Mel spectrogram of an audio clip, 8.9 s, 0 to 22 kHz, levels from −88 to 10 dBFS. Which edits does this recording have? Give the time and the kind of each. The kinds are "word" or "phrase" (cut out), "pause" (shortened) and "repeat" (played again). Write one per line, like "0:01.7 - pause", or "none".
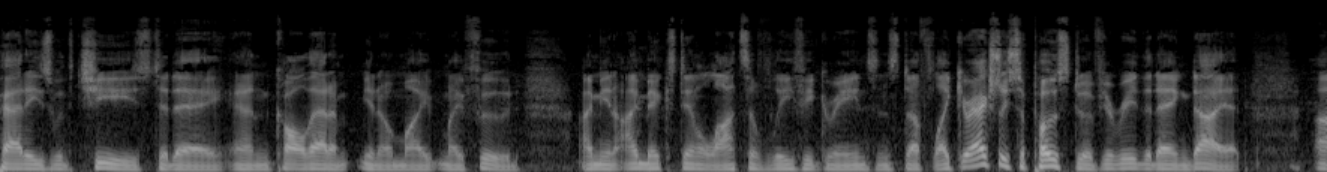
none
